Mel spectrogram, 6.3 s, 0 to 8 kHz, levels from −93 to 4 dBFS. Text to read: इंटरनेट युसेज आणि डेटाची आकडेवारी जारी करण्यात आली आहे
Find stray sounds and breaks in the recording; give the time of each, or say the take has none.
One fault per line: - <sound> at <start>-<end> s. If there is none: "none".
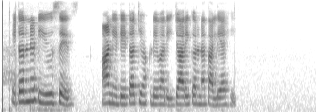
none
